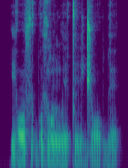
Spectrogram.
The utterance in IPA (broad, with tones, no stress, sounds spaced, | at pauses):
j oː˦ s ɨ˧ ɡʷ i˦ ɣ ɔ̃˦˨ ŋ l i˧ t iː˨ d͡ʒ oː˨ ɡ͡b e˨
